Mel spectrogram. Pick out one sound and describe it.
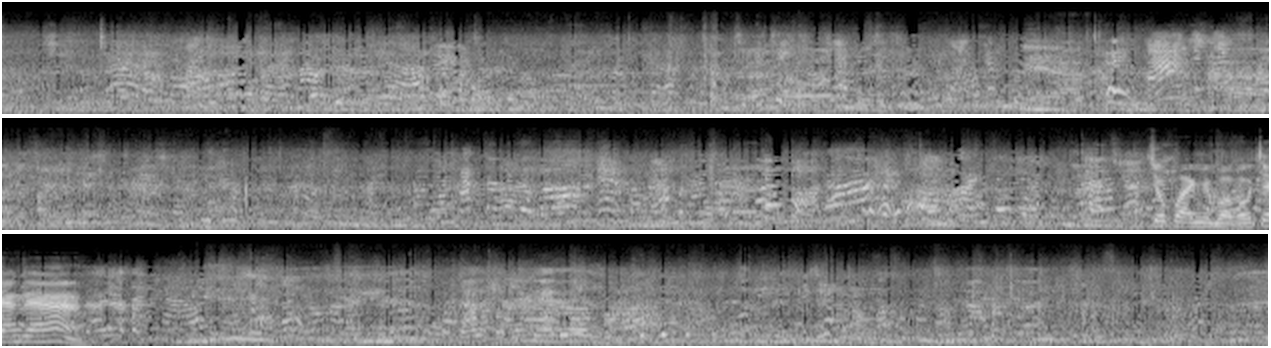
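Several women chatter and laugh close by.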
